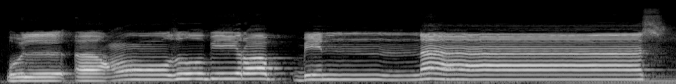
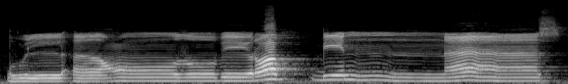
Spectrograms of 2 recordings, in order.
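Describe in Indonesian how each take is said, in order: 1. Huruf vokal terakhir dibaca panjang lima ketukan. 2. Huruf vokal terakhir dibaca panjang dua ketukan.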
